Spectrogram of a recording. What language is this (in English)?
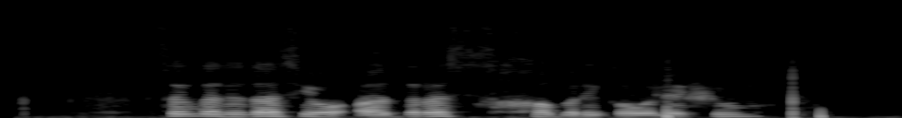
Pashto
